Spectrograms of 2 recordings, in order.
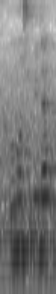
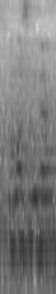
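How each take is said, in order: No difference in how they are said.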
